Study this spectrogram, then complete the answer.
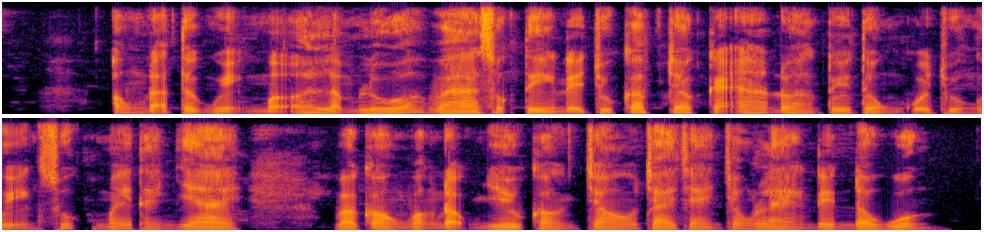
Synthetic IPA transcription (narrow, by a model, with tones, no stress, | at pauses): ʔə˧wŋ͡mɗa̰ː˧˥t̪ɨ̰˧˨˩ŋwḭ˧˨ənmə̰ː˧˥˩lə̰˧˨mlu˨˦əvaː˨˩swə˦˥t̚t̪i˨˩ənɗe˧˩t͡ɕu˧kə˦˥p̚t͡ɕɔ˧ka̰ː˧˥ɗwaː˨˩nt̪wi˨˩t̪ʊ˨˩ŋ͡mku˧˩ət͡ɕu˨˦əŋwḭ˧˥ənswu˦˥t̚mə˨˦jt̪ʰaː˨˦ŋzaː˧˩j | vaː˨˩kɔ˨˩nvə̰˧˨nɗə̰˧˨wŋ͡mɲi˨˩əwkɔ˧nt͡ɕa˨˦wt͡ɕaː˧jt͡ɕaː˨˦ŋt͡ɕɔ˧wŋ͡mlaː˨˩ŋɗe˨˦nɗə˨˩wkwə˧n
